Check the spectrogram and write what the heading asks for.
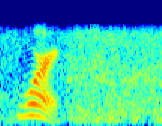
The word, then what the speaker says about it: worked: So ed, it is pronounced as t sound.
